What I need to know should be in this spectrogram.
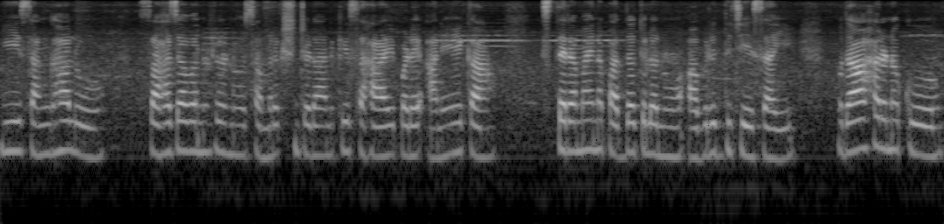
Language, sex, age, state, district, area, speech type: Telugu, male, 45-60, Andhra Pradesh, West Godavari, rural, spontaneous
